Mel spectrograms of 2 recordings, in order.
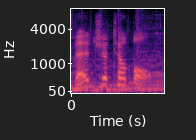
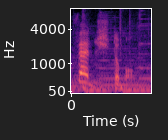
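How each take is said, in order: First: The word is said with four syllables. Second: The word is said with three syllables. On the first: "should have four syllables" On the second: "a native English speaker will only use three syllables"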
